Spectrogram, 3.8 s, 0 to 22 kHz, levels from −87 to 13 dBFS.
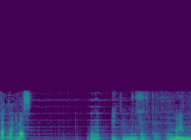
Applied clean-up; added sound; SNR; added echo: neural mask model RNNoise.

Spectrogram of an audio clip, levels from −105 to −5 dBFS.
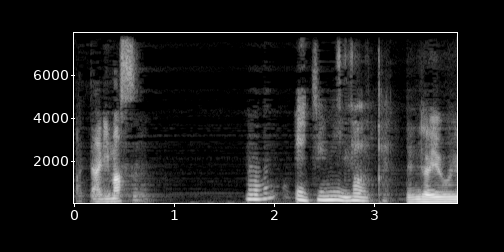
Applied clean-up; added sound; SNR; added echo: neural mask model DeepFilterNet 3.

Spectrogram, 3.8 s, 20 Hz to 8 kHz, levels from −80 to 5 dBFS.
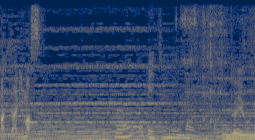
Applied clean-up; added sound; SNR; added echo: none; none; none; none.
